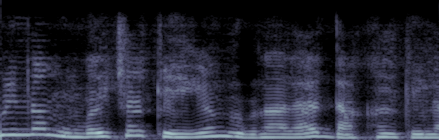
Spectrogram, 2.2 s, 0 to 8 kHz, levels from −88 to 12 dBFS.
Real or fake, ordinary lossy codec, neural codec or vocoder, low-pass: fake; none; codec, 44.1 kHz, 2.6 kbps, SNAC; 7.2 kHz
